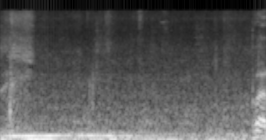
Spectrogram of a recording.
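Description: Street traffic: a motor vehicle's engine running with a steady low hum that fades about a second in, over general street noise.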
